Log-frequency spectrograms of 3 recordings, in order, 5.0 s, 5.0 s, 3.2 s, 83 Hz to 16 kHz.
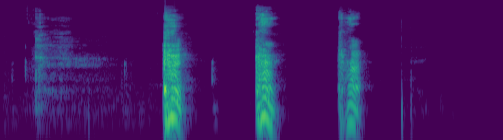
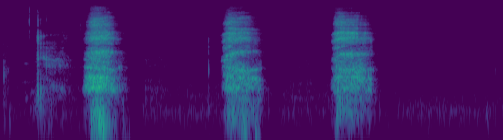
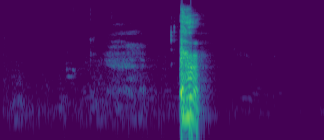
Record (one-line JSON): {"three_cough_length": "5.0 s", "three_cough_amplitude": 32767, "three_cough_signal_mean_std_ratio": 0.22, "exhalation_length": "5.0 s", "exhalation_amplitude": 8522, "exhalation_signal_mean_std_ratio": 0.37, "cough_length": "3.2 s", "cough_amplitude": 32767, "cough_signal_mean_std_ratio": 0.18, "survey_phase": "alpha (2021-03-01 to 2021-08-12)", "age": "45-64", "gender": "Male", "wearing_mask": "No", "symptom_none": true, "smoker_status": "Never smoked", "respiratory_condition_asthma": false, "respiratory_condition_other": false, "recruitment_source": "REACT", "submission_delay": "6 days", "covid_test_result": "Negative", "covid_test_method": "RT-qPCR"}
